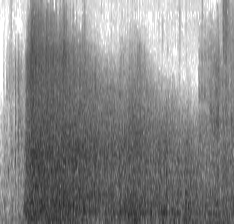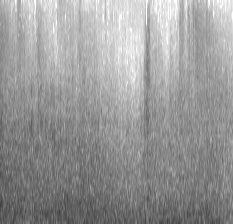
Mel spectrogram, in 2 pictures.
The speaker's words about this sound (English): And then there's this explosion somewhere on the horizon, this little weird, like, reverse lightning bolt, as if it went up into the sky.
